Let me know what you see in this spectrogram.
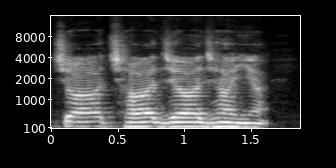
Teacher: च छ ज झ य, इसको पढ़िएगा तो तालू से होगा, जीभ होगा जो ऊपर में सटेगा। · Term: च वर्ग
